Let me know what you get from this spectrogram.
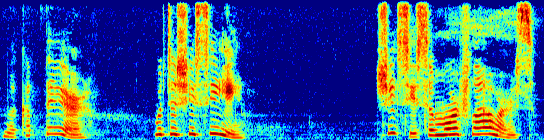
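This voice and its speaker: Lively, unhurried woman storyteller for young children. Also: a little high. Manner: simple short phrases with questions to the listener. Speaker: children's read-aloud host. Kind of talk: storytelling to young children, describing picture book pages.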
